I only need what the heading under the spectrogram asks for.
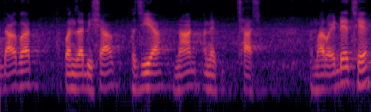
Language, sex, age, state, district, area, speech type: Gujarati, male, 30-45, Gujarat, Rajkot, rural, spontaneous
